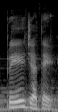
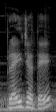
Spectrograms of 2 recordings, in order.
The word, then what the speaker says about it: प्रेजति: ऐसे ही एक और धातु या क्रिया का शब्द है प्रेजति, जिसका अर्थ होता है कांपता है। यहाँ प्र उपसर्ग के साथ एज्री इस कंपन परख अर्थ वाले परस्मैपदी धातु का प्रयोग है। दोनों के मेल से शब्द बनता है प्रेजति, प्रैजति नहीं। कहने का अर्थ यह कि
